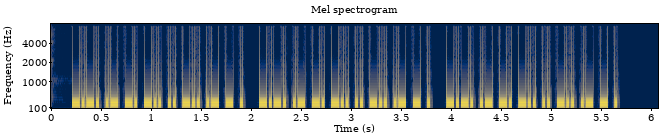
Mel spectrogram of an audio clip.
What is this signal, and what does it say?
Morse code, heard as a keyed tone, about 50 wpm, 250 Hz. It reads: CANDIDATE CANDIDATE CANDIDATE
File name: morse / morse-training-50WPM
